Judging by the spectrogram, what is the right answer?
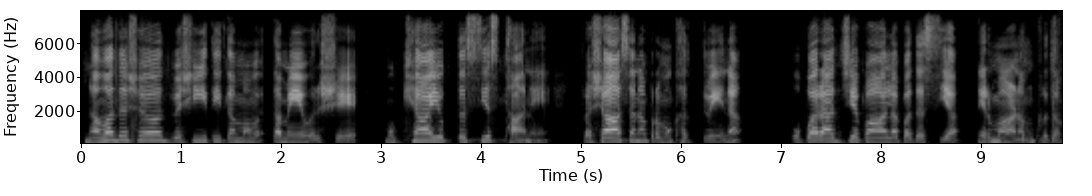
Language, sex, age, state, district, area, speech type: Sanskrit, female, 30-45, Karnataka, Udupi, urban, read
